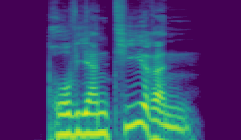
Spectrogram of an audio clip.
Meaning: to provision
- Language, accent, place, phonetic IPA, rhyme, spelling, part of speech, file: German, Germany, Berlin, [pʁovi̯anˈtiːʁən], -iːʁən, proviantieren, verb, De-proviantieren.ogg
